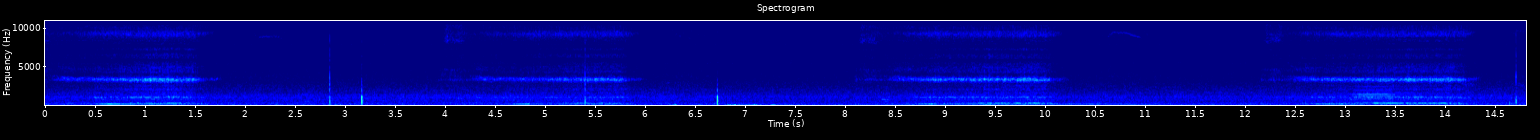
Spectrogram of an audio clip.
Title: I Don't Snore!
